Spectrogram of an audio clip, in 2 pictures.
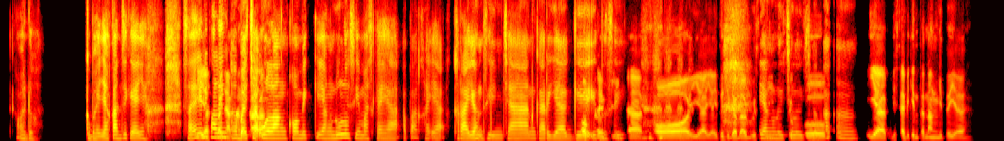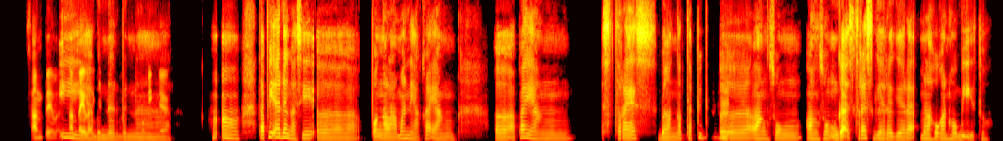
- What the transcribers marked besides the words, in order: other background noise; chuckle; chuckle
- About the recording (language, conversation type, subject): Indonesian, unstructured, Apa peran hobi dalam mengurangi stres sehari-hari?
